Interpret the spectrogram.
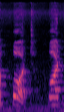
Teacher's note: पॉट में औ की आवाज आ रही है एक ही वोवेल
